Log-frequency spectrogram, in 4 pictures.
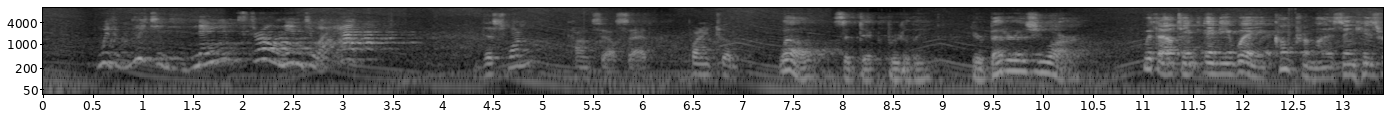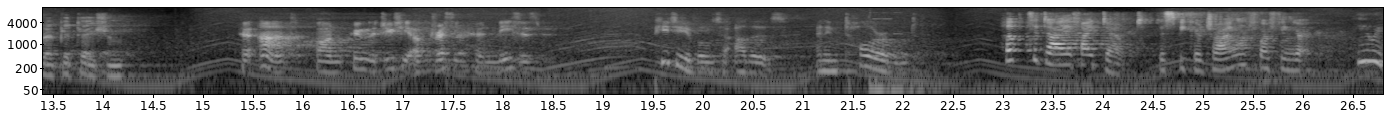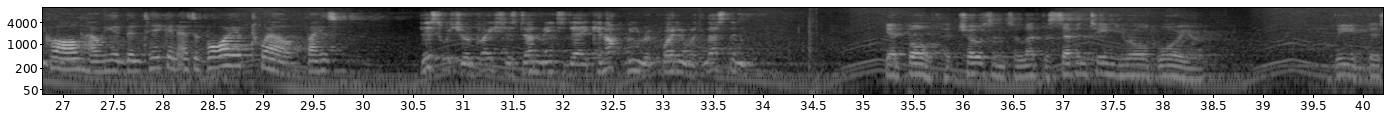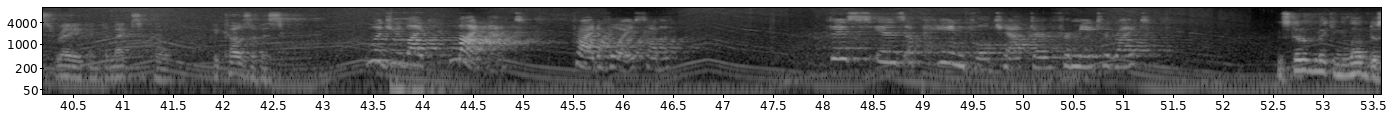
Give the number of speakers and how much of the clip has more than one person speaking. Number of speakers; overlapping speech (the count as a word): ten, no overlap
